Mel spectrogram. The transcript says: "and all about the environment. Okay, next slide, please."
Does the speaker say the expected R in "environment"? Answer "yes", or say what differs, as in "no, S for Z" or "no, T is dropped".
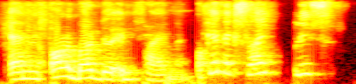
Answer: no, R is dropped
